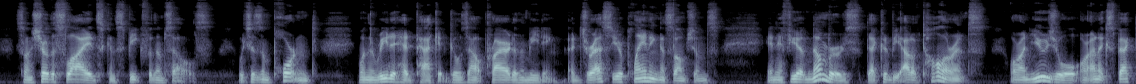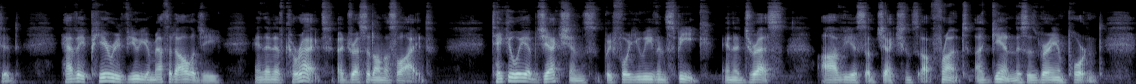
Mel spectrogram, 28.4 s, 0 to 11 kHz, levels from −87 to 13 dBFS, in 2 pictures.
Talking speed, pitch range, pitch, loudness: 155 wpm, 85-105 Hz, 95 Hz, -20 LUFS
